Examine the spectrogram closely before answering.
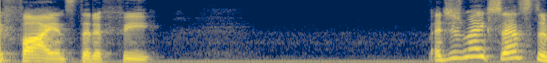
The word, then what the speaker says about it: Fi: I pronounce it as Fee. The Zelda character from Skyward Sword, I pronounced her name as Fee.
